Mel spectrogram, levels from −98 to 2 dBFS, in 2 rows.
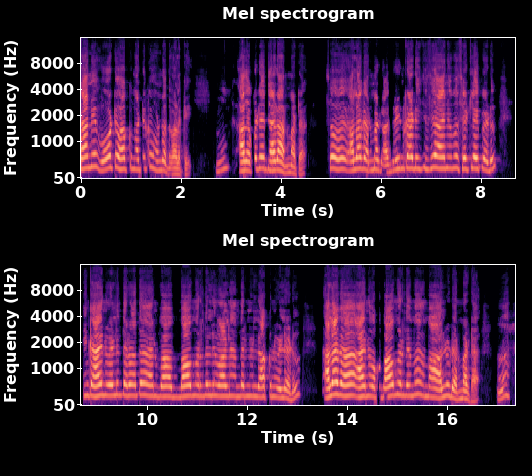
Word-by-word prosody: కానీ, 300 +4 +2 0.2
ఓటు 315 +3 +1
హక్కు 275 +2 -3
మటుకు 290 +6 -8
ఉండదు 240 -10 -5
వాళ్ళకి. 145 -1 -6 0.6
హ్మ్, 260 +7 -13 0.3
అదొక్కటే 240 +6 +1
తేడా 240 +1 +5
అనమాట. 170 -5 -7 0.6
సో, 295 - +1 0.4
అలాగనమాట. 260 -2 -1 0.2
గ్రీన్ 280 +3 -5
కార్డ్ 290 -1 +3
ఇచ్చేసి, 285 +2 -7
ఆయనేమో 290 +1 -2
సెటిల్ 275 +1 +2
అయిపోయాడు. 265 -3 -2 0.5
ఇంకాయన 285 0 +4
వెళ్ళిన 295 +1 -1
తర్వాత 285 +1 -1 0.2
ఆయన 275 0 -2
బా 260 - +3 0.3
బావమరుదులని 280 +1 0
వాళ్ళని 270 0 0
అందరిని 270 0 -6
లాక్కుని 255 +1 -2
వెళ్ళాడు. 225 -4 -3 0.6
అలాగా 300 +1 +5 0.3
ఆయన 265 +2 +3
ఒక 255 - -15
బావమరిదేమో 285 +3 +1 0.2
మా 245 - 0
అల్లుడనమాట. 205 - -2 0.5
హ్మ్, 225 +9 -7
275 Hz, 120 wpm, -20 LUFS, 245-285 Hz, 0.6 s, తేడా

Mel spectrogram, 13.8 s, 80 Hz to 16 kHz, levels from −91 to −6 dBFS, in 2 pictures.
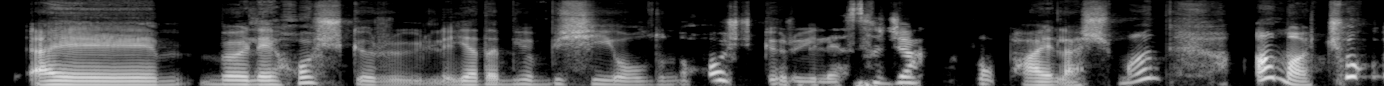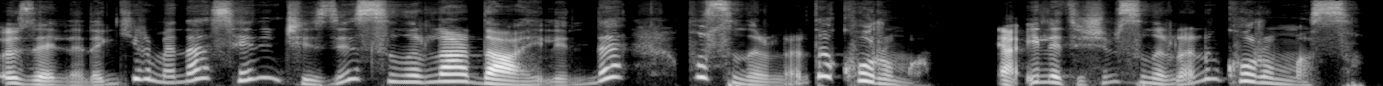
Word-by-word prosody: emm, 150 -1 +2
böyle, 170 -1 0
hoşgörüyle 165 -6 -4
ya 155 -1 -2
da - - -4
bir 170 -2 -11
bir 185 - -10
şey 175 -1 -2
olduğunda 155 +2 -10
hoşgörüyle, 145 - -5 0.2
sıcaklıkla 230 -4 -5
paylaşman 220 - -2 0.5
ama 415 +3 +5
çok 485 -3 0
özeline 165 -12 0
de 135 - -3
girmeden, 320 - -2
senin 380 +5 -1
çizdiğin 190 - -3
sınırlar 285 - +5
dâhilinde 165 - +6 0.4
bu 465 - +3
sınırları 455 - -2
da - - +3
koruman 310 -2 0 0.4
ya - - +8
iletişim 245 - -2
sınırlarının 240 - -2
korunması, 185 - -1
185 Hz, 125 wpm, -24 LUFS, -, 0.5 s, ya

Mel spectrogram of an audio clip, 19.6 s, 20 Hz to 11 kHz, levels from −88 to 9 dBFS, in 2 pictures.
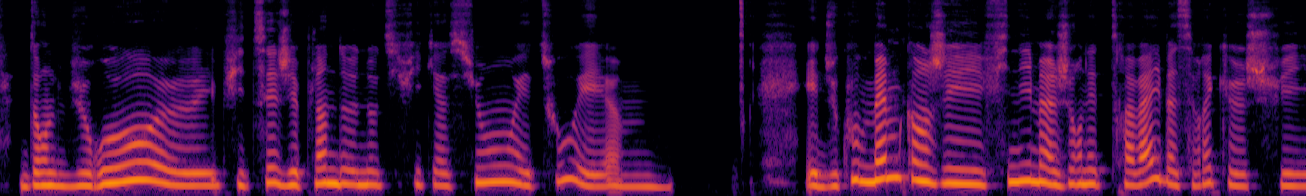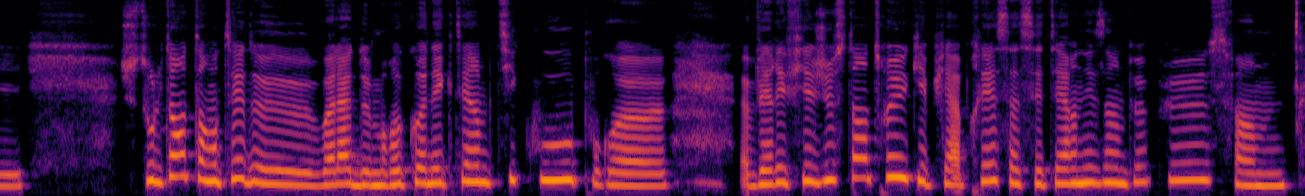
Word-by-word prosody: dans 210 +2 +1
le 210 - +3
bureau, 235 +10 +3
heu, 215 -5 0
et 205 - -3
puis 210 0 -7
tu 200 - -18
sais, 255 -1 -1
j'ai 215 0 +1
plein 235 +4 -1
de 235 -1 +2
notifications, 220 +4 -3
et 210 -5 -3
tout. 290 +10 -5
Et 195 -3 -2
hem, 190 -1 -6 1.1
et 205 - +1
du 190 +2 -4
coup, 300 +9 -1
même 315 +6 +5
quand 290 -5 +3
j'ai 240 -2 +1
fini 265 +6 +1
ma 260 -4 +3
journée 230 +2 -1
de 225 - -22
travail, 230 +7 -2
bah, 230 -5 -4
c'est 205 0 -12
vrai 240 +4 -5
que 215 -4 -6
je 195 - -8
suis 195 -1 -5 0.7
je - - -13
suis 485 - -13
tout 290 - +4
le 260 - +3
temps 360 +4 +2
tentée 310 -2 +2
de, 230 -5 0
voilà, 225 +3 +2
de 215 0 +2
me 210 0 +3
reconnecter 240 +4 0
un 270 -1 +4
petit 255 +4 -3
coup 300 -1 +4
pour, 220 -6 -5
heu, 200 -1 -1 0.6
vérifier 235 +6 0
juste 295 +5 0
un 335 0 +1
truc 335 -1 +3
et 275 - +3
puis 220 +2 -6
après 275 +7 -1
ça 265 -4 -3
s'éternise 240 +2 +1
un 250 -2 +3
peu 260 +3 -7
plus, 295 +1 -2
enfin 210 -2 -1
mmh, 200 +1 -1
235 Hz, 195 wpm, -23 LUFS, 210-275 Hz, 1.1 s, même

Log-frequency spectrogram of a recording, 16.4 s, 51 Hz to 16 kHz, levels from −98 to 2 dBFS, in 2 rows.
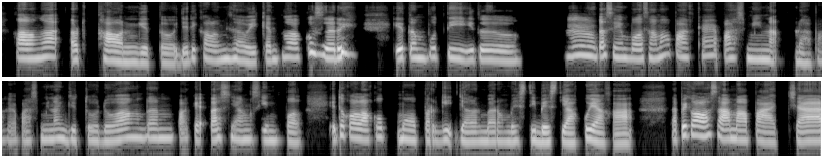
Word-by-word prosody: kalau 220 0 +6
enggak 250 0 +3 0.2
earth 200 - -2
tone 180 -4 +3
gitu, 160 -1 -4
jadi 165 +4 -5
kalau 205 -4 -3
misal 210 -4 -1
weekend 190 +5 -4
tuh 240 - -4
aku 235 +10 +1
sering 285 +1 +5 0.4
hitam 230 - +3
putih 220 -3 -2
gitu. 190 -3 -1 0.5
Mhm, 270 -1 0
ke - - +4
simpel, 230 -5 -1
sama 260 +8 -4
pakai 265 +3 -4
pasmina, 215 -3 -2 0.2
dah 170 -2 -6
pakai 180 - -12
pasmina 190 +2 -5
gitu 175 -2 -6
doang 205 +5 0
dan 210 0 -1
pakai - - -4
tas 190 +3 +1
yang 190 -3 -4
simpel. 180 -3 -4 0.3
Itu 260 - -1
kalau 210 -3 +6
aku 225 - -2 0.2
mau 190 -2 -1
pergi 180 +1 -3
jalan 165 -1 -2
bareng 165 0 -3
besti-besti 165 0 0
aku 150 +5 +2
ya 160 - +2
Kak, 145 -1 +1 0.3
tapi 255 - +2
kalau 250 -2 +8
sama 195 -7 +5
pacar 170 0 +5
195 Hz, 170 wpm, -24 LUFS, 175-220 Hz, 0.5 s, kalau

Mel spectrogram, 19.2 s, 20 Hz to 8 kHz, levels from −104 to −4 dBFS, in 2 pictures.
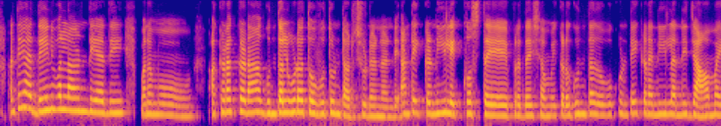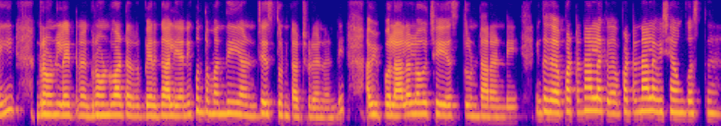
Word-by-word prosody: అంటే 265 +5 -2
అది 285 -6 +1
దేనివల్ల 300 +2 +3
అండి 270 -1 +1
అది. 240 0 +1 0.4
మనము, 215 0 -1 0.7
అక్కడక్కడ 260 +2 +2 0.2
గుంతలు 245 +2 +5
కూడా 255 0 +6
తవ్వుతుంటారు 225 -4 +1
చూడండండి. 185 -3 -3
అంటే, 225 +3 -2
ఇక్కడ 230 -2 -1
నీళ్ళు 240 -1 +4
ఎక్కువ 230 +1 -3
వస్తే 225 -2 +1 0.3
ప్రదేశం 195 0 -1
ఇక్కడ 195 0 -2
గుంత 220 0 -1
తవ్వుకుంటే, 210 +2 -6
ఇక్కడ 230 -2 -2
నీళ్ళన్నీ 220 -1 -1
జామయ్యి 205 +6 +2 0.4
గ్రౌండ్ 215 -1 +2
లెట్ 205 -1 -2 0.2
గ్రౌండ్ 210 0 +1
వాటర్ 205 -2 +1
పెరగాలి 195 0 +2
అని, 210 +2 -5
కొంతమంది 235 -3 -1 0.2
అని 190 -1 -7
చేస్తుంటారు 200 -5 -2
చూడండండి. 170 - -8 0.3
అవి 215 +1 +1
పొలాలలో 210 +2 +3 0.2
చేస్తూ 195 -2 -2
ఉంటారండి. 180 -2 -4 0.3
ఇంకా 270 +2 0 0.3
పట్టణాలకు 270 0 +2 0.2
పట్టణాల 265 +2 +2
విషయానికి 250 -1 -2
వస్తే 245 0 -10
220 Hz, 130 wpm, -22 LUFS, 200-245 Hz, 0.7 s, కూడా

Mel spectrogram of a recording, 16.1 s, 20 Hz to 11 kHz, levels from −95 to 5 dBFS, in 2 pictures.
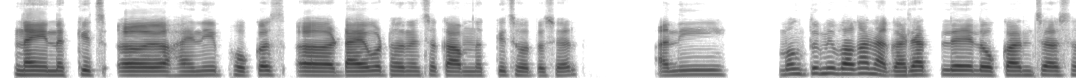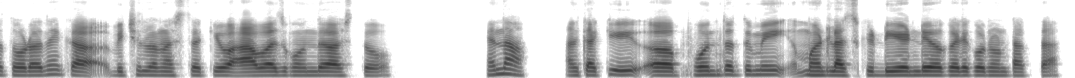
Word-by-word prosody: नाही 175 0 +5
नक्कीच. 170 +1 -3
अ, 160 - -3 0.4
ह्यानी 160 +2 -4
फोकस 175 +1 -2
अ, 160 -1 +5
डायव्हर्ट 160 +2 +3
होण्याचं 165 0 -4
काम 155 -1 +3
नक्कीच 155 +1 -8
होत 155 -1 -3
असेल 155 +2 -5 0.7
आणि 180 +3 -5 0.4
मग 205 +2 -2
तुम्ही 230 0 -2
बघा 215 +1 +3
ना 205 - +2
घरातले 175 +3 +1
लोकांचं 170 +1 +1
असं 170 +1 -7
थोडं 160 0 +1
नाही 195 0 -7
का 155 -3 +4 0.2
विचलन 160 +1 -5
असतं 155 +1 -5
किंवा 155 -1 +2
आवाज 155 +1 +4
गोंधळ 155 0 -1
असतो, 150 0 -7 0.8
आहे 180 - -3
ना? 205 -3 +2 0.3
आणि 160 0 -4
का 165 - +3
की 180 -2 +1
अ, 160 0 +5
फोन 170 0 +1
तर 185 - +1
तुम्ही 185 0 -2
म्हटलाच 160 -2 +2
की 165 - -4
डी-एन-डी 160 +1 +3
वगैरे 160 0 +3
करून 155 -1 -2
टाकता. 150 - -5
165 Hz, 165 wpm, -25 LUFS, 160-175 Hz, 0.8 s, नाही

